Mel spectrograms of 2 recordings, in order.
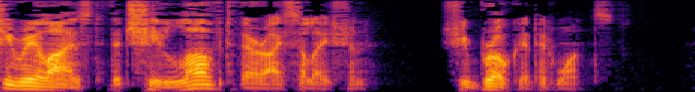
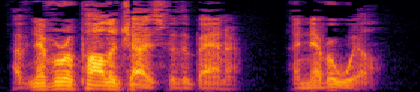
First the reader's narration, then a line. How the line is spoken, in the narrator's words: he said coldly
